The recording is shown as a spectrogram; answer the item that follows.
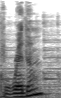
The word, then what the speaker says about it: rhythm: We have rhythm. You don't even hear the H, but you hear the R. Rhythm. And we have the word thigh. The TH together makes its own unique sound, and we'll talk about that a little later. But rhythm and thigh, the H is silent in those words.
